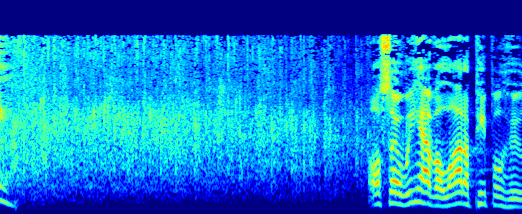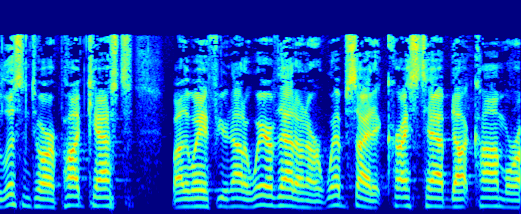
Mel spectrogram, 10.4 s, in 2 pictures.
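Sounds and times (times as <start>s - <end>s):
speech: 0.0s - 0.3s, 3.7s - 10.4s
audience clapping hands in praise: 0.0s - 4.4s.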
